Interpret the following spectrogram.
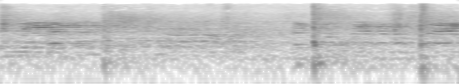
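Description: A handball bounced on a sports-hall floor while being dribbled: two thuds, the louder about a second and a half in, ringing in the large hall. Voices call in the background.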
